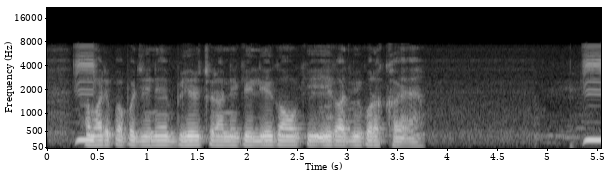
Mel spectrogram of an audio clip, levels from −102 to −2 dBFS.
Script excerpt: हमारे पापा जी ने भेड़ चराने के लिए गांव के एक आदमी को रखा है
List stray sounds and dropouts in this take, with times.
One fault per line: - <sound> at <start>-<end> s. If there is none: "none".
none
